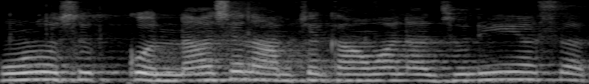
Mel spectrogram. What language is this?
Konkani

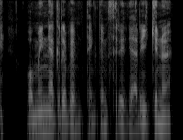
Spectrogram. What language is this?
Icelandic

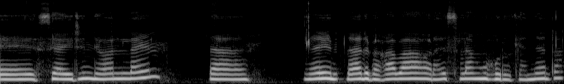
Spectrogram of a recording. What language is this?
Masai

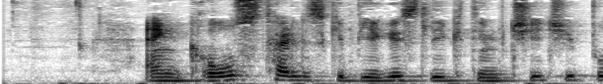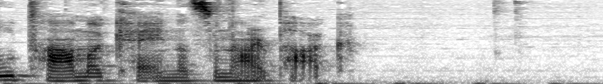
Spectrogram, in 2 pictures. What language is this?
German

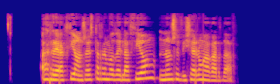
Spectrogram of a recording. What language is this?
Galician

